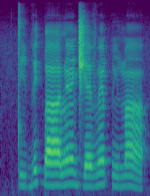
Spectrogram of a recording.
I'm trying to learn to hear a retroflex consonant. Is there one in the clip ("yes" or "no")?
no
